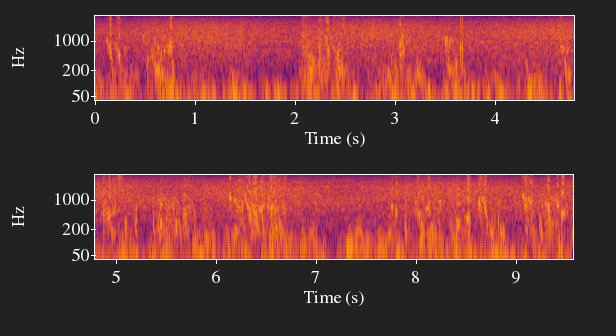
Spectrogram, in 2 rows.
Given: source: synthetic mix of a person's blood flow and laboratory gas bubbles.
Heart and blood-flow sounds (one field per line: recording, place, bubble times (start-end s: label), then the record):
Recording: Doppler ultrasound of blood flow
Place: precordium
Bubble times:
0.10-0.83 s: bubbles
2.02-2.54 s: bubbles
2.94-3.28 s: bubbles
3.47-3.75 s: bubbles
4.63-4.79 s: bubbles
4.85-5.27 s: bubbles
5.35-5.82 s: bubbles
6.12-6.73 s: bubbles
7.73-8.28 s: bubbles
8.32-8.94 s: bubbles
9.04-9.57 s: bubbles
From the record:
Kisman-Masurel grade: 333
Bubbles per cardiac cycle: rolling drumbeat, 9 or more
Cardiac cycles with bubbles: 50 to 99%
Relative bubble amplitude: loud (0.450 to 0.775)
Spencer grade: 3 (all of the cardiac periods contain showers or single bubble signals, but not dominating or overriding the cardiac motion signals)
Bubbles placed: anywhere in the cardiac cycle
